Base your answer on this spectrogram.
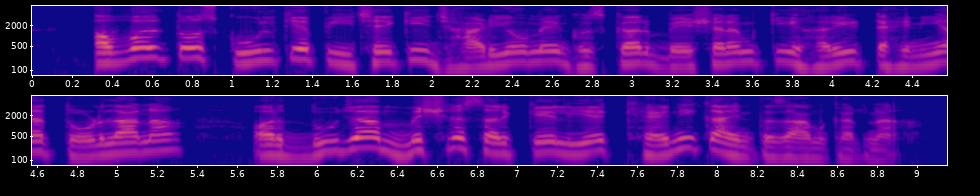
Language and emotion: Hindi, neutral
